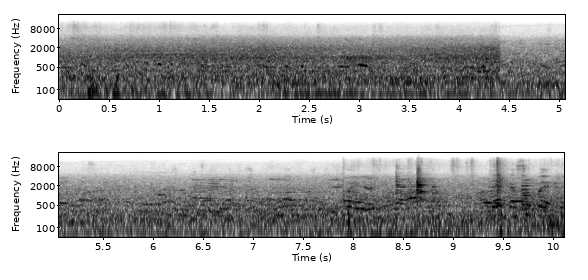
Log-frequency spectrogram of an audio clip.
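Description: A crowd murmurs and chatters in a busy street.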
